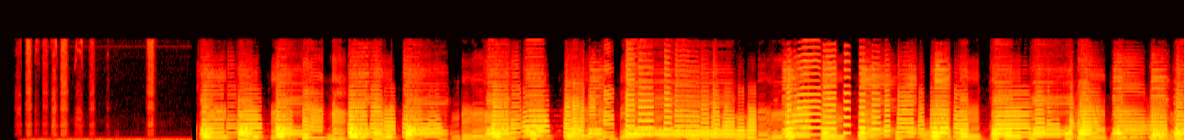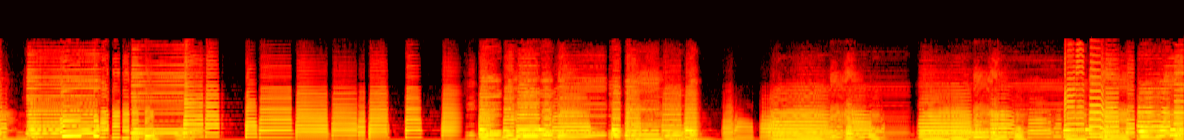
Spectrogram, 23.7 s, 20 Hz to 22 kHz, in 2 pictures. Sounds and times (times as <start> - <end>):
Music: 2.0 - 23.6.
